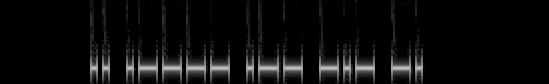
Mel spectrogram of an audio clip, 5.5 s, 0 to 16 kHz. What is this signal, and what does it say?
Morse code, heard as a keyed tone, about 20 wpm, 700 Hz. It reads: I1WKN
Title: 2023 SOTA Activator Call Signs - 20wpm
